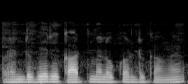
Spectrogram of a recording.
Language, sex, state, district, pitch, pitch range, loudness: Tamil, male, Tamil Nadu, Nilgiris, 115 Hz, 110-120 Hz, -19 LUFS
